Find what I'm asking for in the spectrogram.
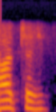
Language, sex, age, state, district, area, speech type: Punjabi, female, 45-60, Punjab, Hoshiarpur, urban, conversation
